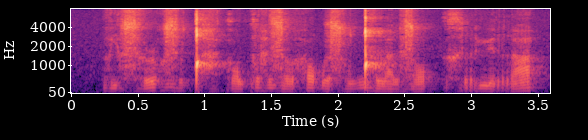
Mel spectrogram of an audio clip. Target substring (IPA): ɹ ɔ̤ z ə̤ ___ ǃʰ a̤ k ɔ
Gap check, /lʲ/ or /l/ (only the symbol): l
